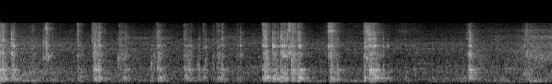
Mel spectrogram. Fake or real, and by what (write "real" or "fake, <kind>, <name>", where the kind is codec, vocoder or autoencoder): real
